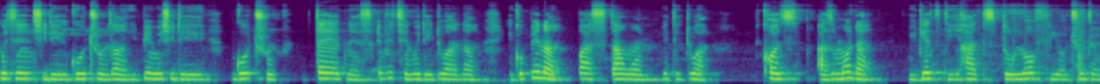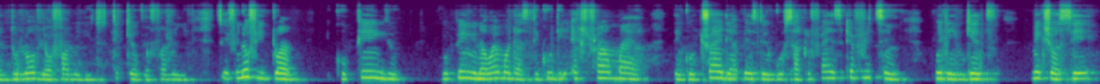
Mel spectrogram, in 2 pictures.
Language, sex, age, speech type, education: Nigerian Pidgin, female, 15-29, spontaneous, tertiary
